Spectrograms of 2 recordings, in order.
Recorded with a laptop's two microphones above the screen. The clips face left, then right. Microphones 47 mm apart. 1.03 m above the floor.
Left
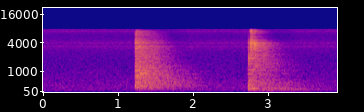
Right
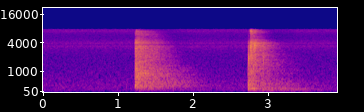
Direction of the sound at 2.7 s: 35° right (ahead or behind).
